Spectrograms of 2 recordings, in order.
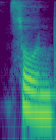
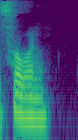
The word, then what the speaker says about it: Samhain: And on Saturday night, when we went to the Samhain party, Soin party, I say it like the publisher now. I should go back to Soin, Soin party.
